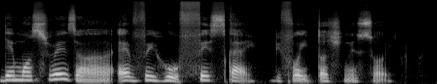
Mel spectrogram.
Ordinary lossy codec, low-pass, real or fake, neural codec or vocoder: none; none; fake; autoencoder, 48 kHz, 32 numbers a frame, DAC-VAE, trained on Japanese speech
